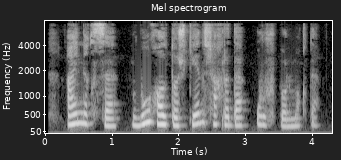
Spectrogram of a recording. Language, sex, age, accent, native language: Uzbek, female, 18-24, Jizzax, Uzbek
